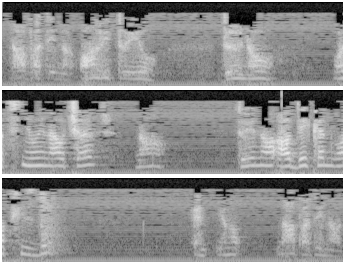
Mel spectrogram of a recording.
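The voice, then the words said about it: Whispering. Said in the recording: “I'll whisper ... That's whispering.”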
